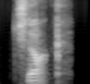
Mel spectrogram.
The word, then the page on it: chock: British English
